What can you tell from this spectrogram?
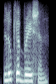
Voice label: "lucubration", Indian

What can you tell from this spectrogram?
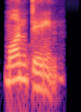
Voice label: "montane", Indian

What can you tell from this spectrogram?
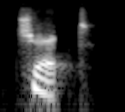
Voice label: "checked", Indian

